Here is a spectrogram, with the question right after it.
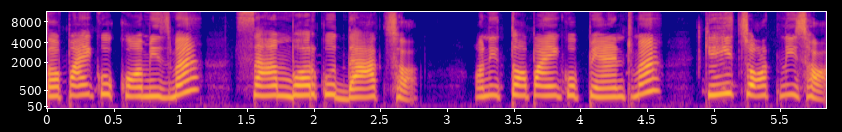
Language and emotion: Nepali, disgusted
